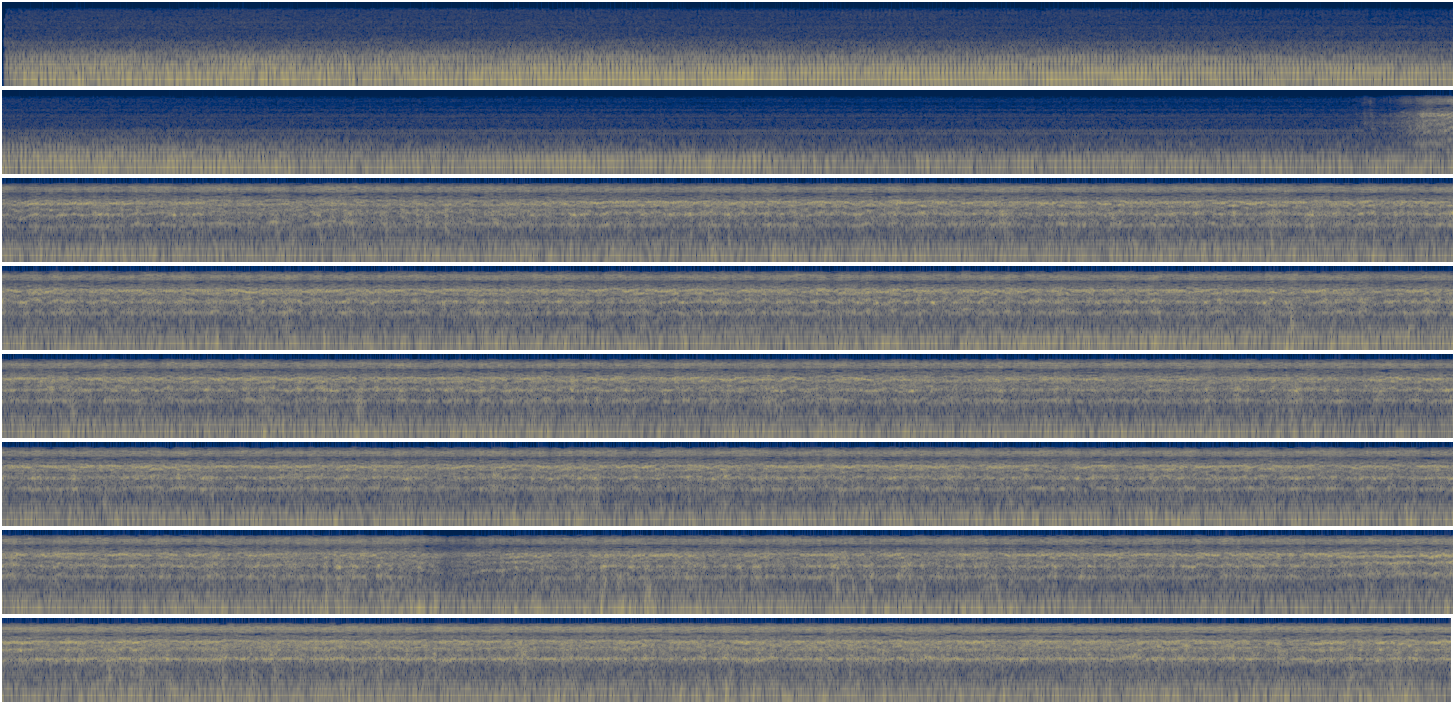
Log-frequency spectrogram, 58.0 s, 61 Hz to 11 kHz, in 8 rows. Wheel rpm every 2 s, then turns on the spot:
0, 0, 0, 0, 0, 0, 0, 70, 160, 160, 160, 170, 160, 160, 160, 160, 160, 160, 160, 160, 160, 160, 160, 140, 160, 180, 230, 230, 230.
none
